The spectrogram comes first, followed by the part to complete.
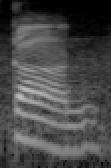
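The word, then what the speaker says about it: کان: Kan, Kan. In Urdu Roman, K-A-A-N. Kan. In original Urdu, Kaf, Alif, Noon. Kan, Kan, Kan.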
